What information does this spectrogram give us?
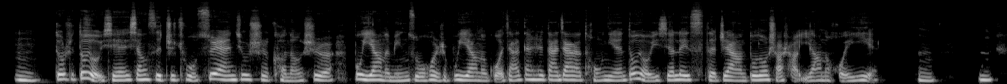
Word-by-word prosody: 嗯， 195 -3 +1
都 235 - +5
是 235 - -6
都 285 - +1
有 - - +6
一 - - -1
些 195 +2 +1
相 220 +1 +3
似 220 -1 +4
之 210 +1 -2
处， 200 -3 -2
虽 225 +7 +3
然 210 -3 +3
就 225 +1 +1
是 210 -2 -2
可 180 - -5
能 165 +1 -5
是 190 0 0 0.2
不 235 - +4
一 - - +6
样 210 -1 +4
的 180 - -3
民 170 +1 -3
族 190 -2 -1
或 205 +3 +1
者 - - 0
是 185 - -4
不 205 +4 -1
一 205 - +4
样 190 -2 +2
的 170 - -4
国 - - -3
家， 195 -1 -3
但 220 +1 +1
是 215 - +3
大 205 -1 -1
家 205 -1 +2
的 195 - -2
童 190 -1 -5
年 190 -1 -1
都 250 +5 +1
有 240 - +1
一 165 - -4
些 190 +2 -1
类 210 0 +4
似 220 +2 -6
的 180 -3 -1
这 200 - -1
样 180 -3 -1
多 200 +3 +3
多 210 +1 +4
少 170 -5 -3
少 205 - -7
一 - - -7
样 180 +2 -4
的 185 - -6
回 160 - -5
忆， 195 +3 -1 0.5
嗯， 180 -1 -5 0.4
嗯。 205 -1 +1
200 Hz, 355 characters per minute, -22 LUFS, 185-215 Hz, 0.5 s, 有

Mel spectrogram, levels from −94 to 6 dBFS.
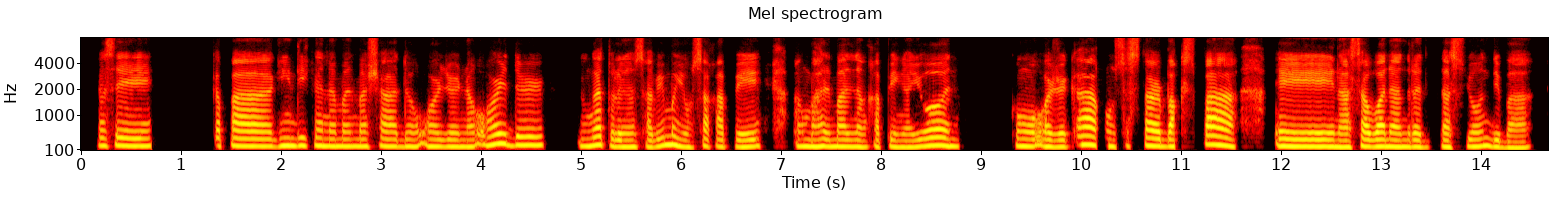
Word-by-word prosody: Kasi 200 -1 0 0.6
kapag 195 -2 +2
hindi 200 +1 0
ka 205 0 -2
naman 190 -1 -1
masyadong 185 -1 -2
order 180 -1 -1
nang 175 0 -1
order, 220 -1 +1 0.3
'yon 190 - -3
nga, 225 - +4
tulad 180 -5 -1
ng 175 - 0
sabi 180 +5 -2
mo 230 - +3
'yong 175 -5 0
sa 180 +5 -4
kape, 175 +1 -2 0.3
ang 185 - -2
mahal-mahal 180 0 +1
ng 175 -1 -1
kape 170 0 -5
ngayon. 190 +2 +2 0.4
Kung 195 -4 -4 0.2
o-order 175 -2 0
ka, 225 +2 +4
kung 190 -2 -4
sa - - -10
Starbucks 185 -2 0
pa, 220 -6 +4 0.4
eh, 180 -1 +4
nasa 170 +2 +1
100 175 -2 +2
plus 170 -2 -2
'yon 185 +1 0
'di 175 - -1
ba? 155 +1 -3
185 Hz, 150 wpm, -23 LUFS, 175-200 Hz, 0.6 s, nga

